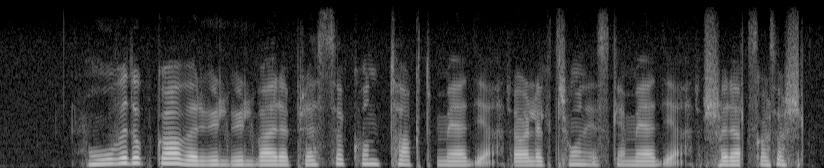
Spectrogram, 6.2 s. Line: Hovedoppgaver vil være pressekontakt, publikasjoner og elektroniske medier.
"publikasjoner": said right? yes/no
no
